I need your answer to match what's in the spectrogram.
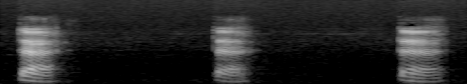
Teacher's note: আপনার জিহ্বার আগা, আপনার সামনের উপরে যে দুইটা দাঁত রয়েছে তার গোড়ায় লাগাবেন।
